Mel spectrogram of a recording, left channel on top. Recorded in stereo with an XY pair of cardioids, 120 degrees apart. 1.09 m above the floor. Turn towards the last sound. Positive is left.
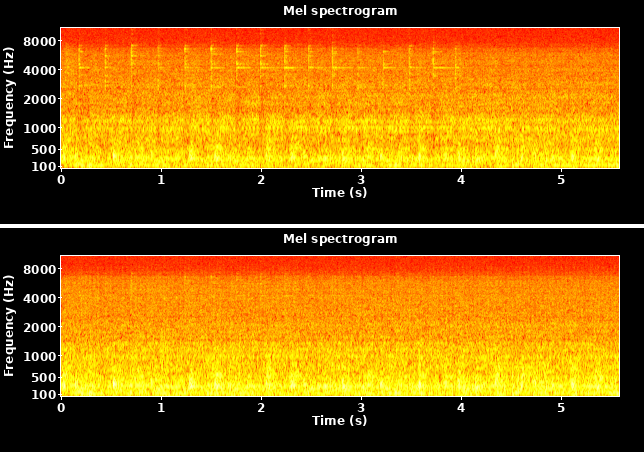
turn(degrees=-25)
